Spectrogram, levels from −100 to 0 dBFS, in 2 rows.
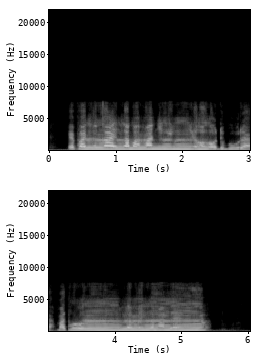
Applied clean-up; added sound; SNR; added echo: neural diffusion model UNIVERSE++.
